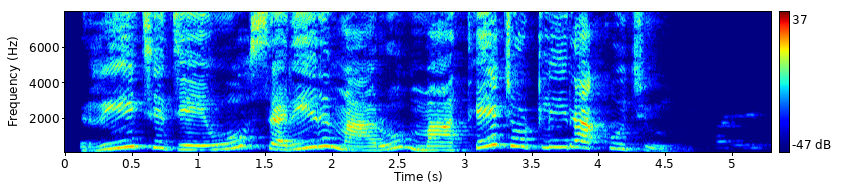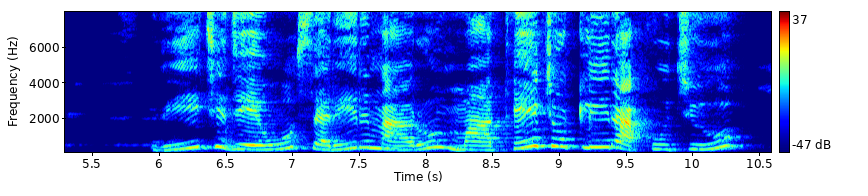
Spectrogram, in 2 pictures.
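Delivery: slow, singsong riddle verse; riddle recitation. Acted. Teacher poses a riddle to young pupils, slow singsong recitation. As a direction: chant it in measured, drawn-out phrases.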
